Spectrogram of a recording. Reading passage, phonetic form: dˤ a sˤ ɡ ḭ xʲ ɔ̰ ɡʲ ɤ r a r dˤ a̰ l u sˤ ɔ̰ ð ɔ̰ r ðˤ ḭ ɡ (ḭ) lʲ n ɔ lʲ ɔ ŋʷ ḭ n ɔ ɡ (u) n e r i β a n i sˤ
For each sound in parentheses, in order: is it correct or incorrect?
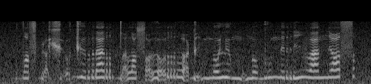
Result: correct, correct

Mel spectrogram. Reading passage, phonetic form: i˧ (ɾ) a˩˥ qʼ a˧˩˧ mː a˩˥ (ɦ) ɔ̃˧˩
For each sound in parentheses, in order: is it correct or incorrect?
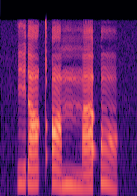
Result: correct, incorrect: ʔ

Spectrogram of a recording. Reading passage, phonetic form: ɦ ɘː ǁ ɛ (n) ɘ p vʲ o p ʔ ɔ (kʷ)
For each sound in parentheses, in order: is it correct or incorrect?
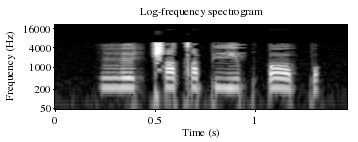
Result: incorrect: tˤ, incorrect: p

